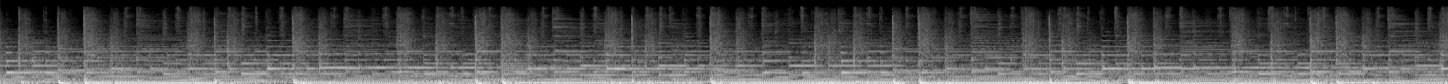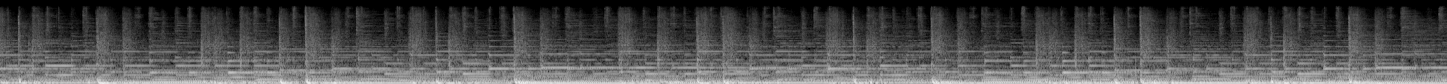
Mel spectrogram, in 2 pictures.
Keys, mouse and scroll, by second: 4.3 click, 6.1-7.5 drag, 8.1 click, 11.1 click, 12.2 click, 12.8-14.3 drag, 17.8-18.4 drag, 18.5-19.1 scroll down 4, 19.1-20.7 scroll up 5, 21.6 click, 23.2-23.7 drag, 24.1-24.8 scroll down 7, 24.8-25.6 scroll up 2, 25.6 click, 27.2 KP_6, 27.4 KP_6, 27.5 KP_6, 27.7 KP_6.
